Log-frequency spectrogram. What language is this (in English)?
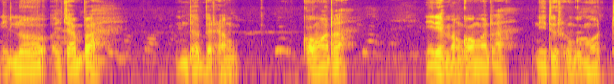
Masai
